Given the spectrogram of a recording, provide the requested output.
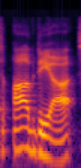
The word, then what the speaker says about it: Avdija: The names he had on this list were Kobe White, Denny Avdija, and Isaiah Hartenstein. So that leads to this question. Have you heard of any of these people? – Well, first of all, it's Avdija. Second of all, it's Hartenstein.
